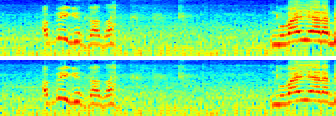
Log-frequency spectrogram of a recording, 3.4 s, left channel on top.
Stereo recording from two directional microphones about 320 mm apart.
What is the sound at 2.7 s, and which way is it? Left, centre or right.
Speech, centre.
